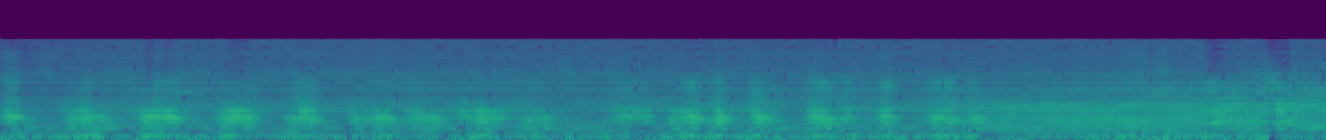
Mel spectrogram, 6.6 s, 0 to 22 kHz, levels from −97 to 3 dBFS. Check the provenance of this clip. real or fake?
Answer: fake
